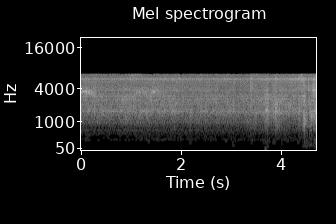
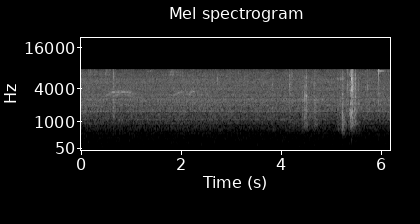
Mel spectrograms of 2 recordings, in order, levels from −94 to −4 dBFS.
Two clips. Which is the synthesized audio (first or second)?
first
